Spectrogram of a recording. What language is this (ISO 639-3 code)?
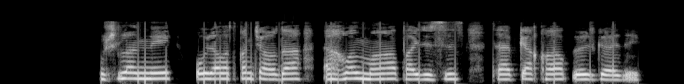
uig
